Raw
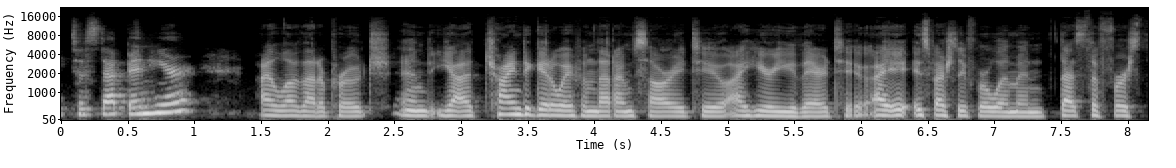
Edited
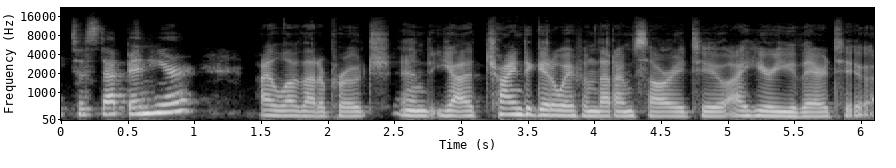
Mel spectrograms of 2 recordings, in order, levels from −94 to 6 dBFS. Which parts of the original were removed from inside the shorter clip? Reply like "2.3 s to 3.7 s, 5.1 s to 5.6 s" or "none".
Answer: none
